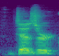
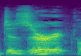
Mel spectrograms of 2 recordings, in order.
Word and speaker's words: Desert: By the way, the name is traditionally pronounced dessert, like the last course of a meal, similar to the French pronunciation désert, although it's probably more commonly pronounced these days as desert, like the Sahara.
